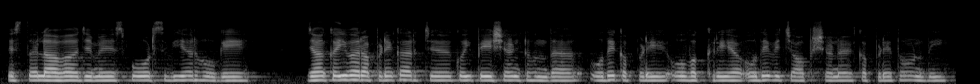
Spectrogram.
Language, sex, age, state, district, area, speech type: Punjabi, female, 45-60, Punjab, Fatehgarh Sahib, urban, spontaneous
